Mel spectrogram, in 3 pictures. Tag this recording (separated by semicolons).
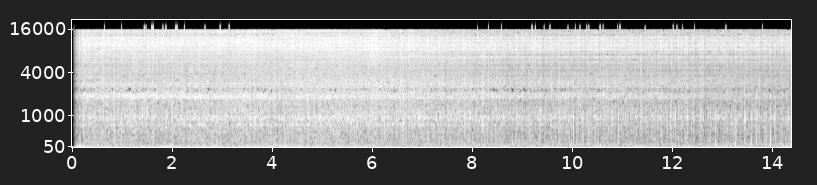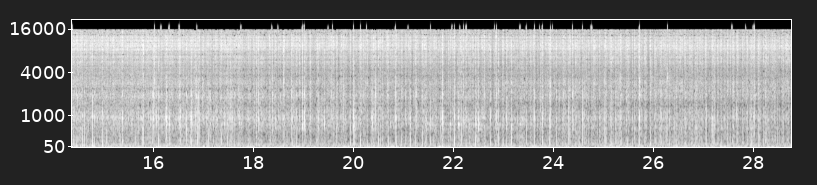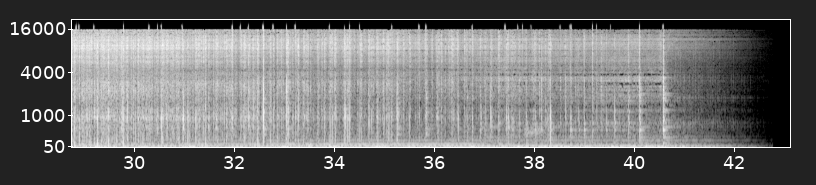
Water; sizzle; heat; steam; hiss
